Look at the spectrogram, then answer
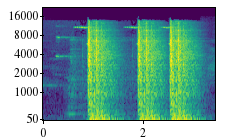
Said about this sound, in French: À ce moment-là, une porte s'ouvre bruyamment à côté de lui et Peeves s'approche.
